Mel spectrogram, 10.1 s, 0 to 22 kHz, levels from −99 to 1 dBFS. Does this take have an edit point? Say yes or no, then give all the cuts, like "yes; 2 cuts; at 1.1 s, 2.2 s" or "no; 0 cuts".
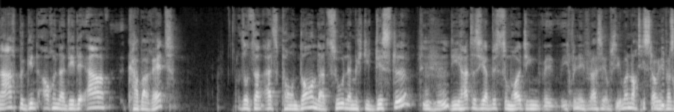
no; 0 cuts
